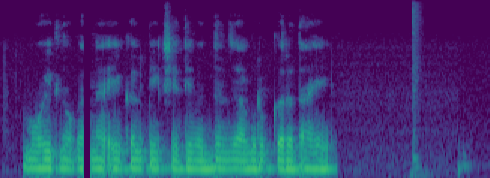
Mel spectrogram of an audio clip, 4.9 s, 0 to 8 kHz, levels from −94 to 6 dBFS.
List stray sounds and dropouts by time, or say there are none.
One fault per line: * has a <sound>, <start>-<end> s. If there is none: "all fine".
* has a dropout, 0.8-0.9 s
* has a thud, 4.1-4.4 s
